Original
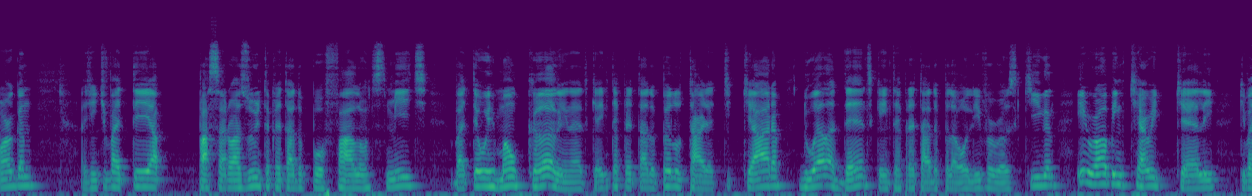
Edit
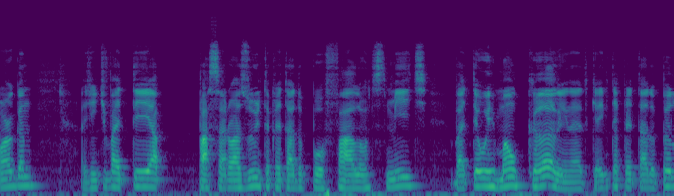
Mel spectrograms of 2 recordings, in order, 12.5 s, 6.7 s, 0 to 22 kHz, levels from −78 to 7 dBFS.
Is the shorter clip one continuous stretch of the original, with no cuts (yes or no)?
yes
